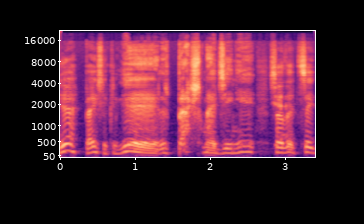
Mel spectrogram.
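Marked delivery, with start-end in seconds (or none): 0.8-2.6 put-on Cockney football hooligan wide-boy orc voice. Describing how orcs talk, demonstrating a Cockney football hooligan orc voice. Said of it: "like London wide boy football hooligan types".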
